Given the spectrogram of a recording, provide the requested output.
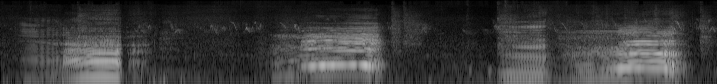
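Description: A cow gives several long, deep moos, each swelling and bending in pitch before trailing off.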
